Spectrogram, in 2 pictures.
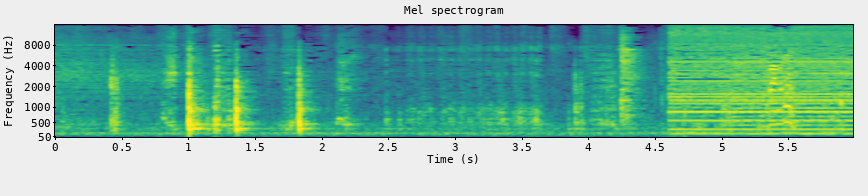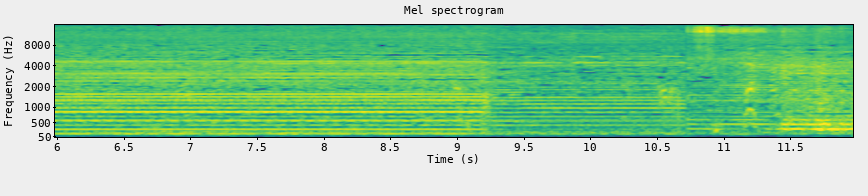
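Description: A few sharp wooden knocks and clatters as a pine block and hand tools are handled and set down. From just before the middle, background music with held tones takes over.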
